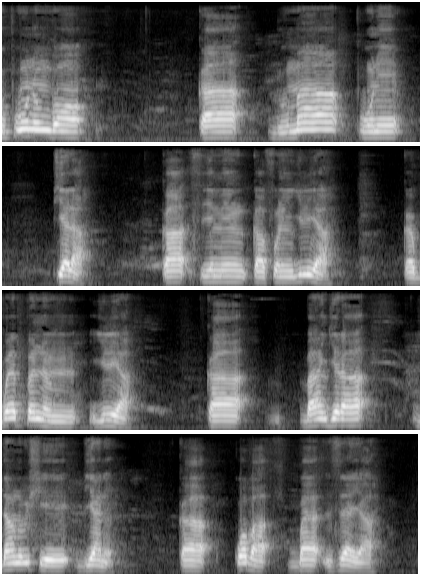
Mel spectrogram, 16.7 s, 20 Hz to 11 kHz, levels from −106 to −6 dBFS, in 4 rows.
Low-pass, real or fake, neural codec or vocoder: 9.9 kHz; real; none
